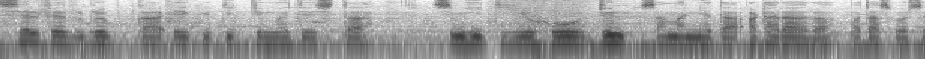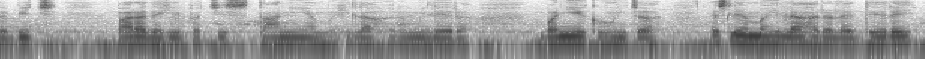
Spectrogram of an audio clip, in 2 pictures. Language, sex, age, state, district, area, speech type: Nepali, male, 18-30, West Bengal, Darjeeling, rural, spontaneous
